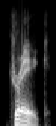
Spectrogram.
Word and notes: drake: American English

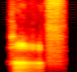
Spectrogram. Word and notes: half: British English

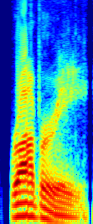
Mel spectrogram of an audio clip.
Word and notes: robbery: American English

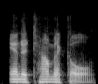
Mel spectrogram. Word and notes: anatomical: American English

